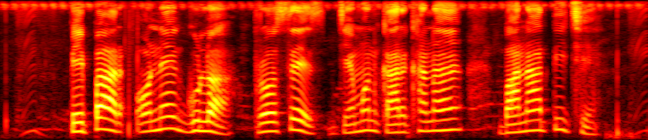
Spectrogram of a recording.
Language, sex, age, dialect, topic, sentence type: Bengali, male, <18, Western, agriculture, statement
